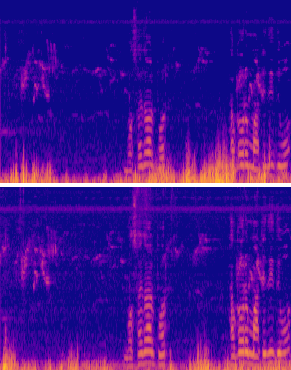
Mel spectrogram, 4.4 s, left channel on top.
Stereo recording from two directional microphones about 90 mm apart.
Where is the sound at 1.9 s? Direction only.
10° right (ahead or behind).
